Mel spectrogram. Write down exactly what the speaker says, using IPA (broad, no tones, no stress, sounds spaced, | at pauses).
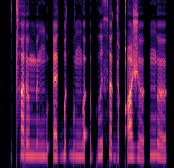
tʰ ɐ ɾ ɵ m ø ŋ u ʔ ɛ ɡ͡b ɐ ɡ͡b ɵ ŋʷ ɐ ʔ ɐ kʷ i θ ɾ ɐ ɡ ɛ qʼ ø ʒ ɵ | ŋ ɵ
